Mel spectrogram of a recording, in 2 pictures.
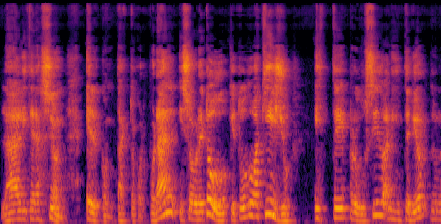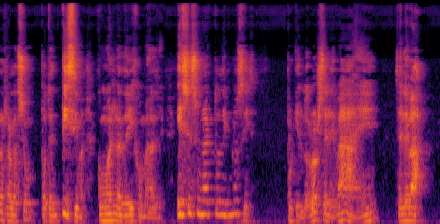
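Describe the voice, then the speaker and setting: A man with a Chilean accent giving a reflective humanities lecture, expressive, shifting his tone and pace to demonstrate what he means. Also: mid-range voice, moderate pace. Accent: Chilean Spanish. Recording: roomy echoey recording.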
